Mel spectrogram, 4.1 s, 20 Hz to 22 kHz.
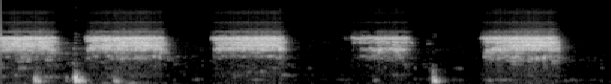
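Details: Owl at a rodent delivery, 9:01 PM, March 28, 2012: loud, breathy, hissing screeches, some long and some clipped, coming in quick uneven succession, mixed with short low clicks and knocks.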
